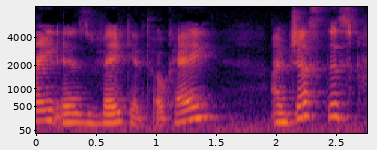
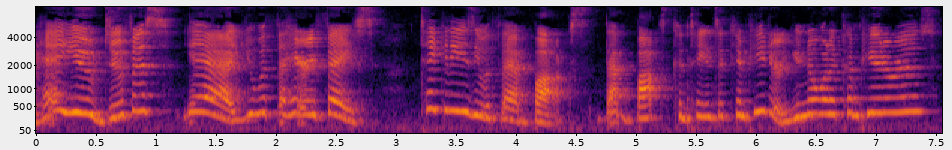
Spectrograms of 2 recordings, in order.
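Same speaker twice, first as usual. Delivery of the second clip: put-on bossy kid yelling; 9 semitones higher than usual. A narrator's reading. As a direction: yell up at them like a cocky small boy. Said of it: "yelling up at the movers".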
